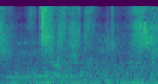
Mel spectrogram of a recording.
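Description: Two short rustling noises, about half a second in and again near the end, with faint low speech near the start over a steady low background hum.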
